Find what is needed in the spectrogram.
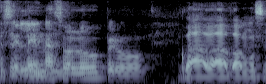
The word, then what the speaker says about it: Selena: Su pronunciación correcta es Selena.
